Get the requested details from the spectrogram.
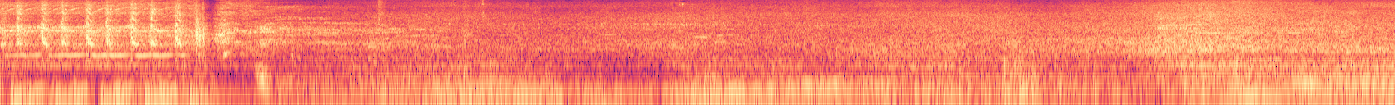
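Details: Brand new Indian Scout Bobber, first problem on the bike: brief burst of rapid cranking clatter, then only a low rumble with street noise; the engine doesn't catch cleanly, a hard start.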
